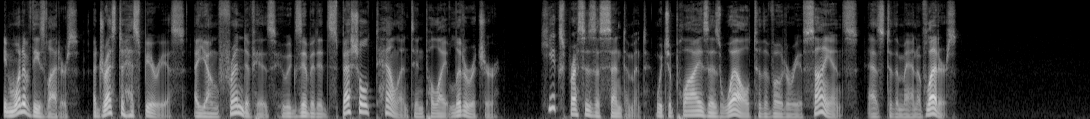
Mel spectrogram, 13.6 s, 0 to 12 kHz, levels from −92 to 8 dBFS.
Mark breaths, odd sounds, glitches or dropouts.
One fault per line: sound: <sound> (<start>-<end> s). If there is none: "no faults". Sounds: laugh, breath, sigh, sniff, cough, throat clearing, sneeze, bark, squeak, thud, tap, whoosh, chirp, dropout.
no faults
